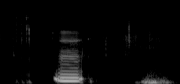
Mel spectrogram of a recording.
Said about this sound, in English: I'm gonna take a sip of this drink.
